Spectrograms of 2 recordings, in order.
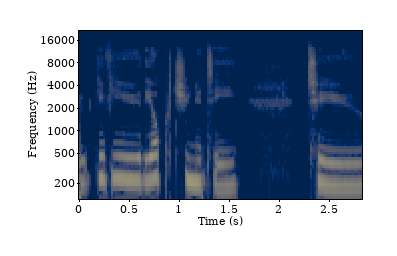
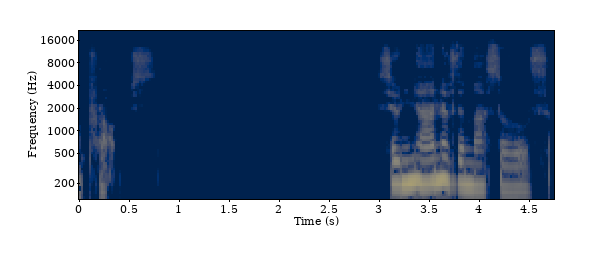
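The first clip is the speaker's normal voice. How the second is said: guided meditation. Real, not acted. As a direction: ease them into rest, unhurried and measured. Leads a yoga nidra meditation.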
